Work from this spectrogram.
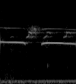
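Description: A water thick-knee call played back at night on an African safari, a brief high thin whistling note that rises and wavers, close and clear over a low steady hum.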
